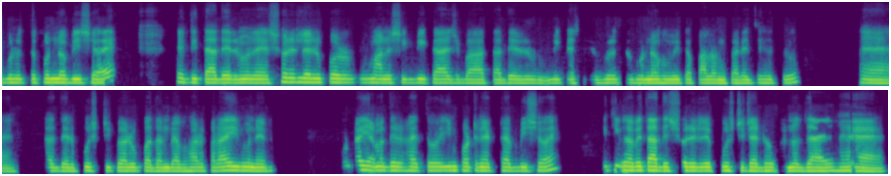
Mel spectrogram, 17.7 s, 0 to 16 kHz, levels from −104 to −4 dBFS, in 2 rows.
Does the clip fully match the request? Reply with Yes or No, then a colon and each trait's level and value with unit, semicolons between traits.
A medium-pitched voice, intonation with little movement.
Yes: medium, 155 Hz; narrow, 1.6 semitones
